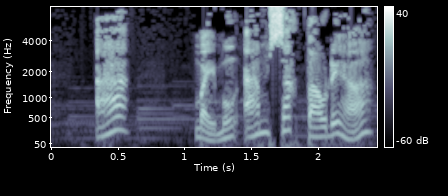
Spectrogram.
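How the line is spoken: Startled woman yelling. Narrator (Vietnamese): chị nhảy dựng lên la hét

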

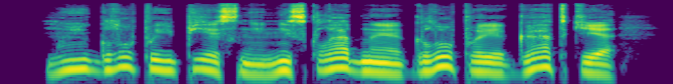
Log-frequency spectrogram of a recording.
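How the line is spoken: Offended timid whisper. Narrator (Russian): обиженно шептала Габриэль, не смея почему-то сказать этого громко

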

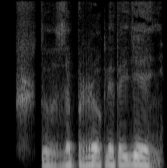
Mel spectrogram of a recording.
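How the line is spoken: Growled. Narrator (Russian): рычал Копорский

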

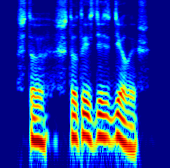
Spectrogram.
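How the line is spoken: Mumbled. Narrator (Russian): пробормотал я

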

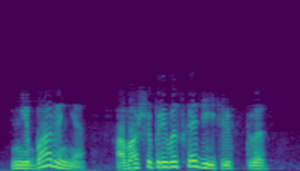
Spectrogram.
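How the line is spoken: Sharp angry shout. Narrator (Russian): резко прикрикнул Водяга, сердито глядя на солдат

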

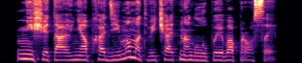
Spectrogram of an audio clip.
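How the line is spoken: Growl. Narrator (Russian): рыкнул

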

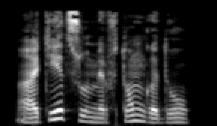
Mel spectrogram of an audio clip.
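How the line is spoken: Sad. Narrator (Russian): отвечает Артем грустно

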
